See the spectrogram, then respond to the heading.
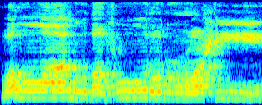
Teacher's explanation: واللہ غفور رحیم، واو کی زبر کی وجہ سے لام اس میں جلالہ پر ہے اور 2 حرکات لمبا ہے. غفور میں غین پر ہے، فو واو مدہ ہے، 2 حرکات لمبا ہے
